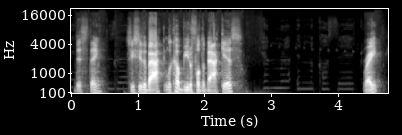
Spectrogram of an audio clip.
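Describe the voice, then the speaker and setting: Casting: woman streamer, very deep voice, animated slangy storyteller, faint music underneath. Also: normal speed. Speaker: livestream host. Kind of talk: casual livestream storytelling.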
